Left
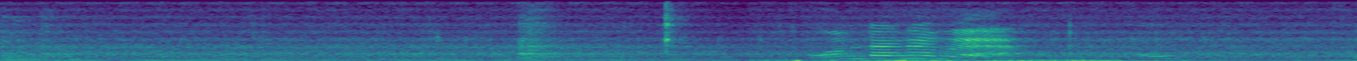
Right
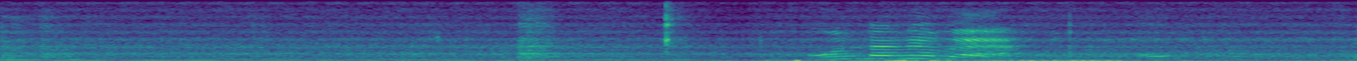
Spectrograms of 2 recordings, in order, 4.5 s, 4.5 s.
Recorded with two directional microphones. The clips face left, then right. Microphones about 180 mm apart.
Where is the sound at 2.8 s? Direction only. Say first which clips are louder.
Right 3 dB; 45° right (ahead or behind).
